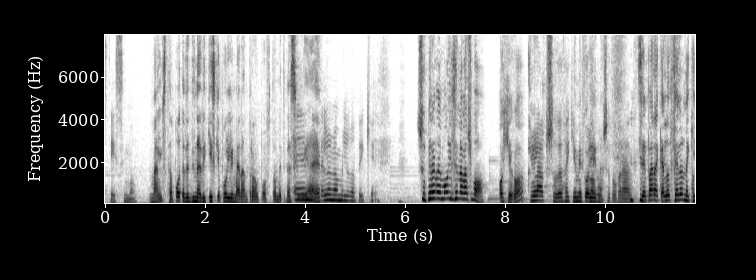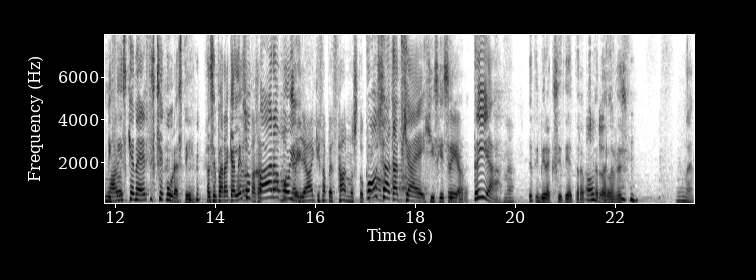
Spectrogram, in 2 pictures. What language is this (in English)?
Greek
